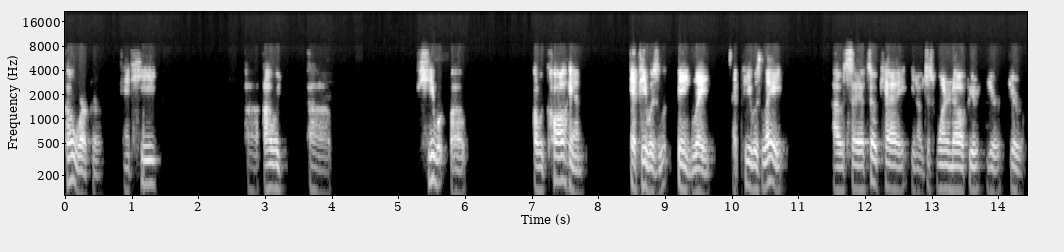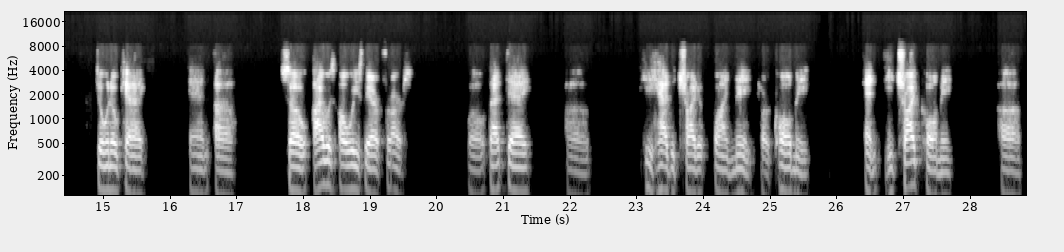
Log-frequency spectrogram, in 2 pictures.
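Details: Post-stroke aphasia in an adult man, about five and a half years after an ischemic stroke that occurred together with a heart attack; ongoing difficulty with names and word tenses.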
